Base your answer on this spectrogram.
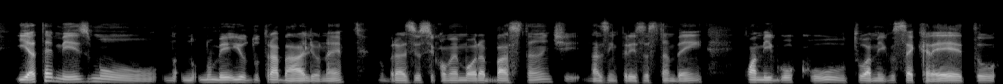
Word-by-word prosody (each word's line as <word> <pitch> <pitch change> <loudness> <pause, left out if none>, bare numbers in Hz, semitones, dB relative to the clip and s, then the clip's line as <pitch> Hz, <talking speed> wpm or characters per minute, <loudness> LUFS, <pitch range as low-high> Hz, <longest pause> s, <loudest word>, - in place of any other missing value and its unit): e 115 - +7
até 170 +8 +5
mesmo 120 - -1
no 95 0 -11
no 100 0 -7
no 110 +1 -4
meio 110 +1 +2
do 95 - -11
trabalho, 90 -5 +3
né. 90 +2 -1 0.4
No - - -20
Brasil, 100 0 +1
se - - +2
comemora 100 0 0
bastante 105 +6 -2
nas 85 +2 -4
empresas 90 -1 -4
também, 90 +1 -2 0.4
com 110 - +3
amigo 105 -1 0
oculto, 100 -1 -5
amigo 90 -1 -1
secreto, 95 0 +2
95 Hz, 135 wpm, -25 LUFS, 90-110 Hz, 0.4 s, e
